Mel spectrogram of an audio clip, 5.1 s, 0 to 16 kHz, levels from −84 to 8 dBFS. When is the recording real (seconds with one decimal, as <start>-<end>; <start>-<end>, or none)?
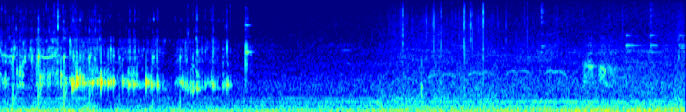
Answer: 2.2-4.2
